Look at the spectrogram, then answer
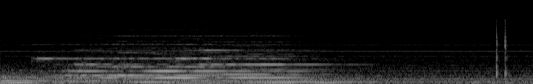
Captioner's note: Windows startup; mouse clicking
